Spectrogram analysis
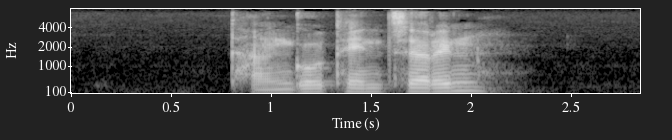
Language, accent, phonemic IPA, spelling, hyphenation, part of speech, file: German, Austria, /ˈtaŋɡoˌtɛnt͡səʁɪn/, Tangotänzerin, Tan‧go‧tän‧ze‧rin, noun, De-at-Tangotänzerin.ogg
- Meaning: female equivalent of Tangotänzer (“tango dancer”)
